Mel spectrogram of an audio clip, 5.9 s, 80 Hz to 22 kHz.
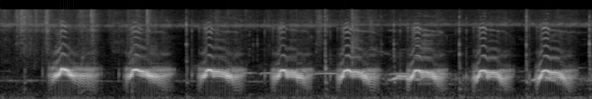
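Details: Local Javanese Zebra dove, a melodious frequent singer kept to lure other birds, delivers eight loud arched cooing notes in a steady rhythm, about one every 0.7 seconds, with a faint steady tone behind.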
